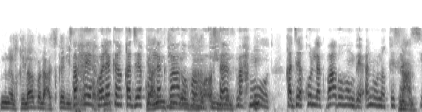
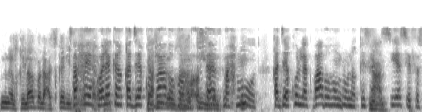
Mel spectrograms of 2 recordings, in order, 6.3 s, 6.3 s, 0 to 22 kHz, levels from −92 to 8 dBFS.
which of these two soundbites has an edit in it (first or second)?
second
